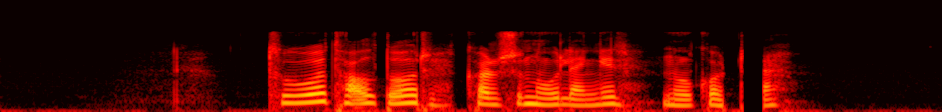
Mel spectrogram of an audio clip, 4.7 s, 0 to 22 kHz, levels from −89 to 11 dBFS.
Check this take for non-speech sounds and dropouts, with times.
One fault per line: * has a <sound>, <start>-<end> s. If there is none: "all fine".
* has a dropout, 3.7-3.8 s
